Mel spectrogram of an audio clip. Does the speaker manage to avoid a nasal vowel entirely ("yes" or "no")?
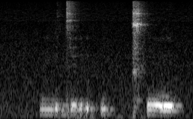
yes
